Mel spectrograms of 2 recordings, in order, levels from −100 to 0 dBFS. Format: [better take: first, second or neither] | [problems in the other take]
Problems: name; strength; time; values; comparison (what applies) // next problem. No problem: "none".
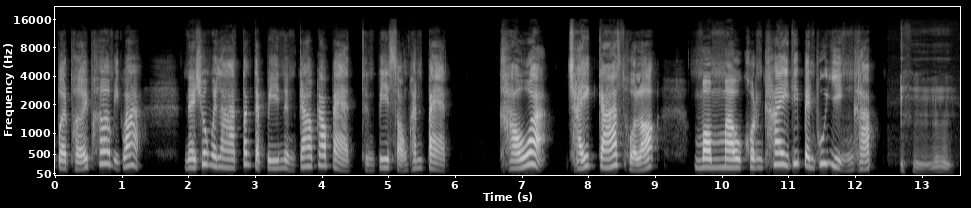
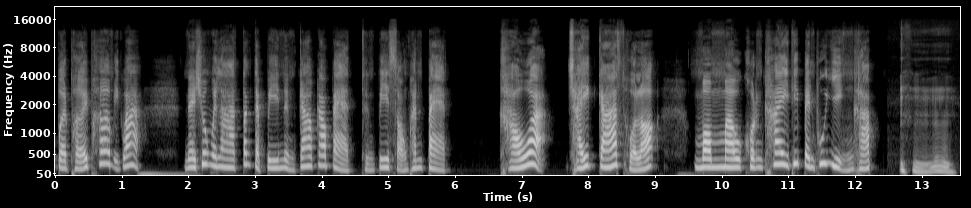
second | thin; somewhat; fading below 350 Hz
